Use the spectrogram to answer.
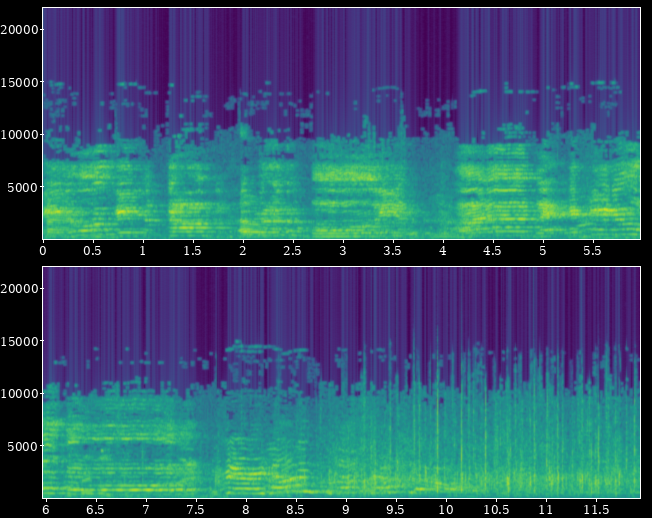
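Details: A parrot at Wild Animal Kingdom, Disney World, Orlando, sings "How Much is that Doggie in the Window" and "Yankee Doodle" in a voice-like, harmonic warble before an audience that chatters and exclaims; it knows seven songs.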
